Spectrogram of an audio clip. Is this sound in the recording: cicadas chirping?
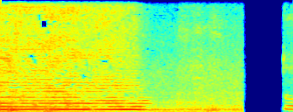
no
